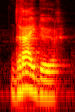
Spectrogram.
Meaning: revolving door
- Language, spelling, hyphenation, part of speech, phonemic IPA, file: Dutch, draaideur, draai‧deur, noun, /ˈdraːi̯.døːr/, Nl-draaideur.ogg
